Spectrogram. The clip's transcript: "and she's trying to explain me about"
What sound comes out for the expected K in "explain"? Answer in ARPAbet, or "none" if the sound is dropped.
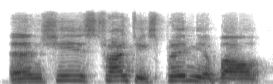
K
